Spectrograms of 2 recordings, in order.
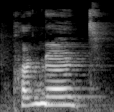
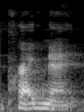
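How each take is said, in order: First: "Pregnant" much higher and louder, drawn out; exaggerated swooning "Pregnant". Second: Said in the usual way. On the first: Reacting to the French accent, a much higher, louder "Pregnant". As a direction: gush the word like the accent overwhelms her. Says word twice, second marked.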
